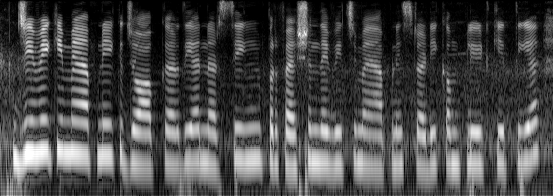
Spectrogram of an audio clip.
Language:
Punjabi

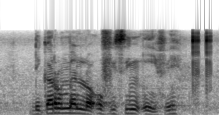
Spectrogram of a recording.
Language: Southern Sotho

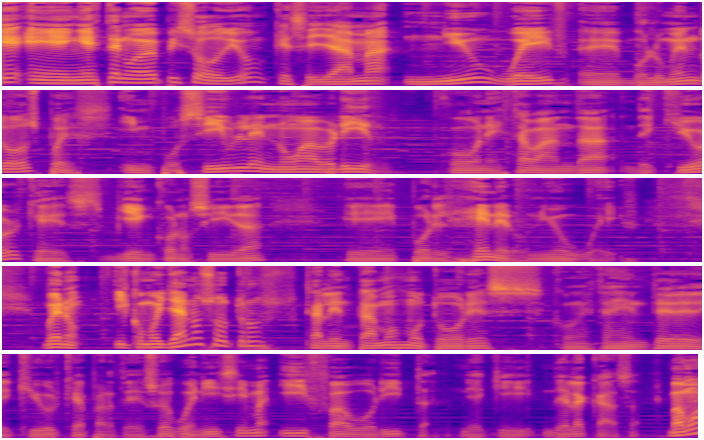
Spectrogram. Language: Spanish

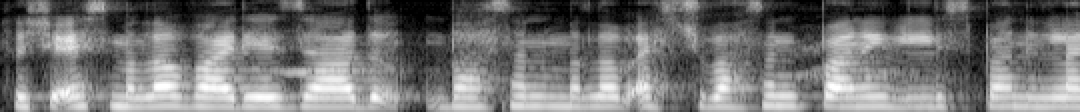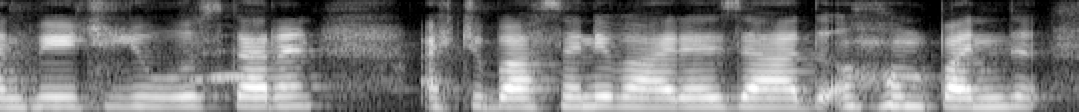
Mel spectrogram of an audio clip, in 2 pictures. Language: Kashmiri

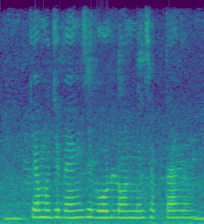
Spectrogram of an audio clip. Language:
Hindi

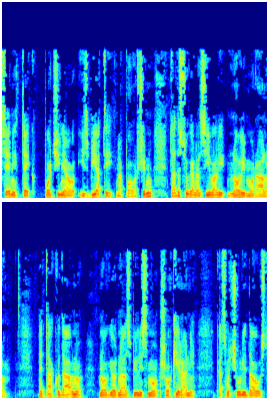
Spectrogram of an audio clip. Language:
Croatian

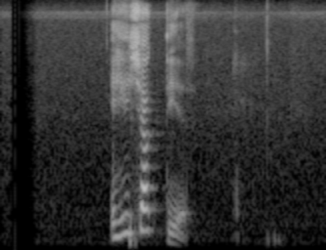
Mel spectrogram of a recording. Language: Sinhala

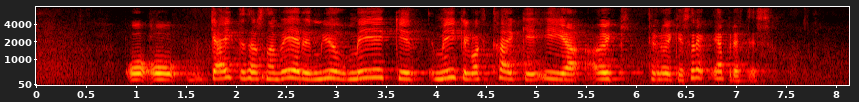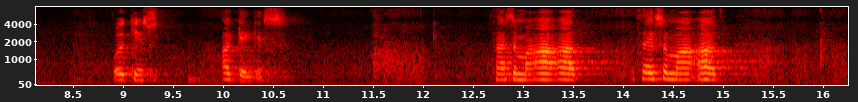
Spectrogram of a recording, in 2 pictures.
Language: Icelandic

